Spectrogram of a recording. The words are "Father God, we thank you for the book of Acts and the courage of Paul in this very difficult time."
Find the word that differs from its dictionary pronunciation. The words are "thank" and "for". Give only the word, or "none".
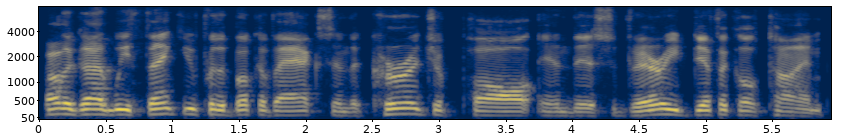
none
